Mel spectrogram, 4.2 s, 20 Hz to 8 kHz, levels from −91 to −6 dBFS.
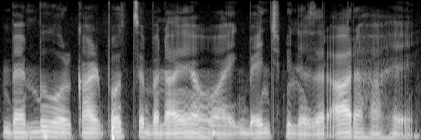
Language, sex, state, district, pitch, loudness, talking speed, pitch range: Hindi, male, Arunachal Pradesh, Papum Pare, 90 Hz, -20 LUFS, 185 wpm, 85-95 Hz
